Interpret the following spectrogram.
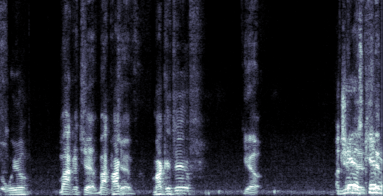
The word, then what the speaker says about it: Makhachev: Makhachev.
